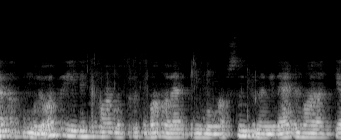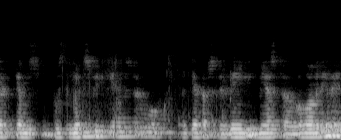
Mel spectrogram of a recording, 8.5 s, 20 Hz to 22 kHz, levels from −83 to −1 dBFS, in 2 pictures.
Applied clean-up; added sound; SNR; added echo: neural mask model DeepFilterNet 3.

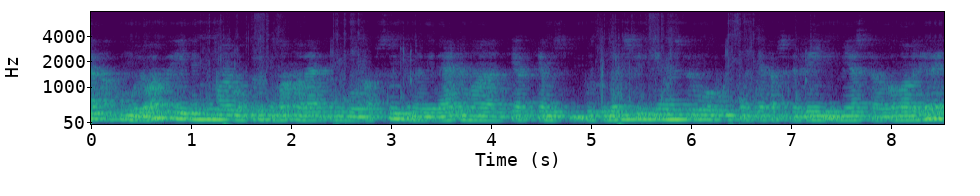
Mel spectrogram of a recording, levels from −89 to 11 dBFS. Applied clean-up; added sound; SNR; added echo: neural separator model SepFormer DNS4.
